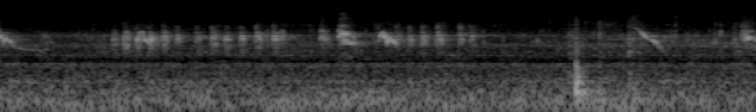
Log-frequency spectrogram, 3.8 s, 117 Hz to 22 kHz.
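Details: Recently fledged sparrows begging while being fed, recorded from a hide on 12 May 2019: a rapid series of shrill chirps, plus a soft thump and background rustle.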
